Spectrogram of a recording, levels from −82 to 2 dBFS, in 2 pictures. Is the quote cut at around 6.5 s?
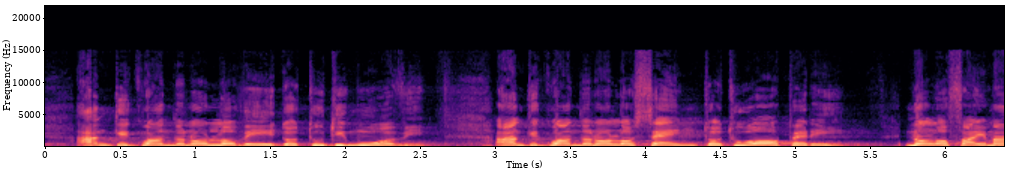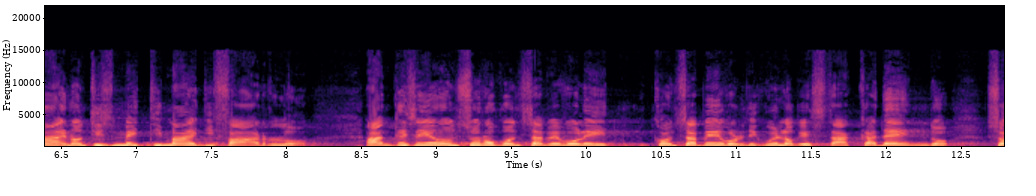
no; 0 cuts

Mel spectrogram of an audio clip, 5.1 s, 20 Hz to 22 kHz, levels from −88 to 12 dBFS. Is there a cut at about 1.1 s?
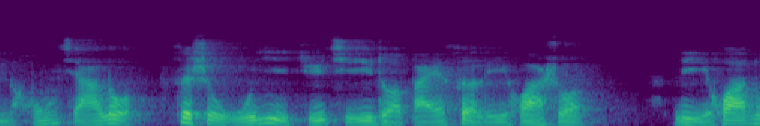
yes; 1 cut; at 1.1 s

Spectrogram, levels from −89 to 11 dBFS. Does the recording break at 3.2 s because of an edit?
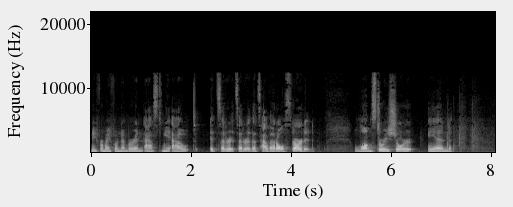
no; 1 cut; at 6.6 s

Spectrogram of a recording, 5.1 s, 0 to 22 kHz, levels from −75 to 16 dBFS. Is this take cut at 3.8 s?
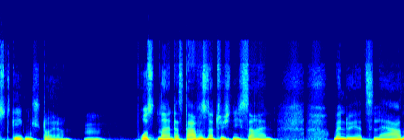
yes; 2 cuts; at 1.7 s, 3.8 s

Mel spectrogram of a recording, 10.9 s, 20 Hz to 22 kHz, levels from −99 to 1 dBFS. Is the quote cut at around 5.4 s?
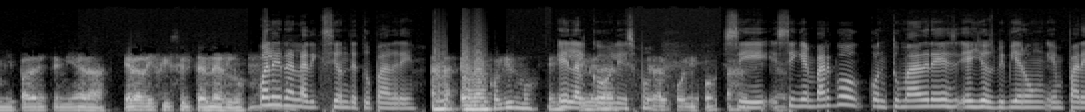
no; 0 cuts

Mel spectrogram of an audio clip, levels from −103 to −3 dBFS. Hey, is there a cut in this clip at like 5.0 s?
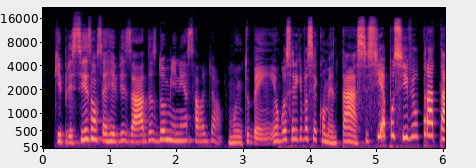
no; 1 cut; at 2.7 s

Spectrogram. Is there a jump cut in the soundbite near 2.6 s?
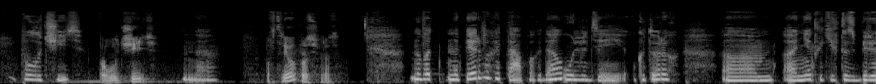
no; 2 cuts; at 5.6 s, 7.8 s

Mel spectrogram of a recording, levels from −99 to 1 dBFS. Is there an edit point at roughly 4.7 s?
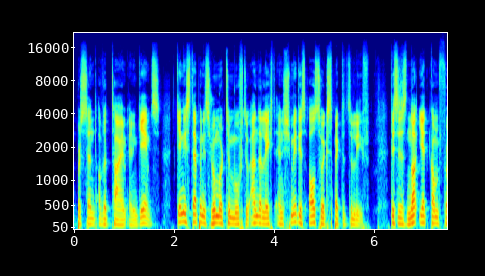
no; 1 cut; at 1.9 s

